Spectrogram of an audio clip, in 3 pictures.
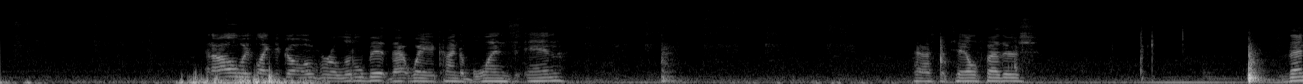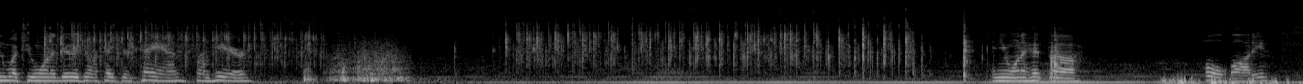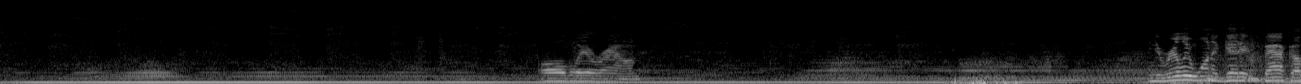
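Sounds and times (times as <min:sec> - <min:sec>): steady low hum: 0:00.0 - 0:39.0
spray paint can hissing: 0:00.1 - 0:01.8, 0:05.2 - 0:08.6, 0:13.4 - 0:16.4, 0:17.8 - 0:22.4, 0:25.9 - 0:37.3
spray can ball rattling: 0:13.2 - 0:16.5, 0:17.8 - 0:23.0.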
